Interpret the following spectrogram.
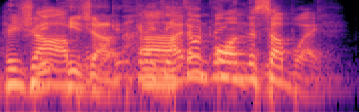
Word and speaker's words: hijab: afraid to wear their um how do you pronounce it? Hijab. Hijab on the subway.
